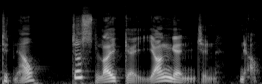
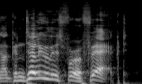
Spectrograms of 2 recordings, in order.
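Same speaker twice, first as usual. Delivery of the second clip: ordinary talk, nothing marked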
